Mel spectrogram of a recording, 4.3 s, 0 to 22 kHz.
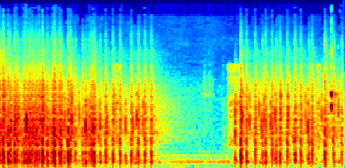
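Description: Gunfire in the military video game Arma 3 comes as rapid, loud automatic bursts that pause briefly, then resume as dense, close fire.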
